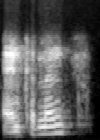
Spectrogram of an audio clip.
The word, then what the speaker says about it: Entenmann's: I think you're talking about Entenmann's.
